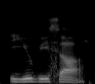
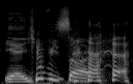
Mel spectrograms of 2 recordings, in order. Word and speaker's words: Ubisoft: The official pronunciation of it is Ubisoft. – Yeah, Ubisoft.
